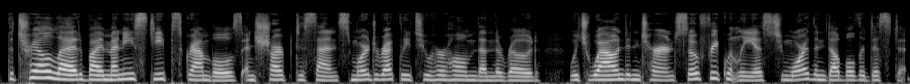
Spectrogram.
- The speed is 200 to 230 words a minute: Yes, fast, 205 wpm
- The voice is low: No, high, 210 Hz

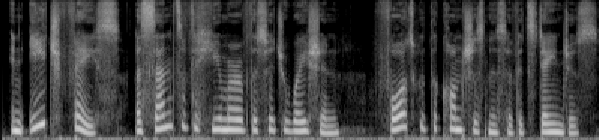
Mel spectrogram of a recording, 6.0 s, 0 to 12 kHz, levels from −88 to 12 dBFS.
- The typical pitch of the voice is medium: No, high, 240 Hz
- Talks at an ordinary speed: Yes, average, 180 wpm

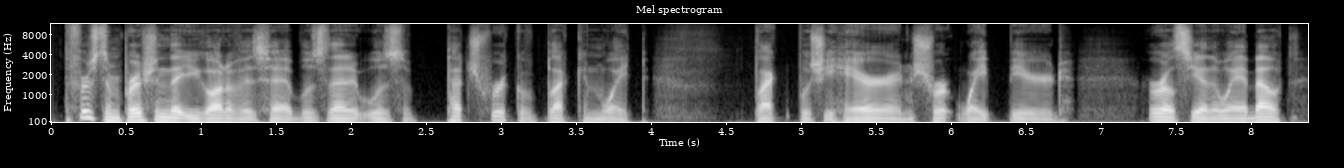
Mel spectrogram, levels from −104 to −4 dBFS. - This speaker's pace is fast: Yes, fast, 220 wpm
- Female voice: No, male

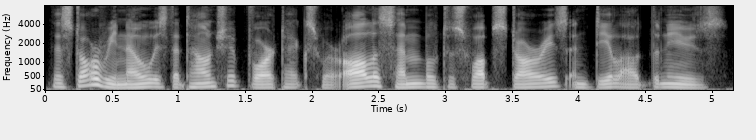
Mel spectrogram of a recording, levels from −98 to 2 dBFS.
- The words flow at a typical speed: No, fast, 220 wpm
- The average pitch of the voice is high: No, low, 125 Hz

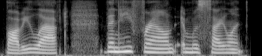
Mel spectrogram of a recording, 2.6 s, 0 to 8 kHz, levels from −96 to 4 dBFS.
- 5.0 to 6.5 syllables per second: Yes, 5.7 syllables/s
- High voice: Yes, high, 200 Hz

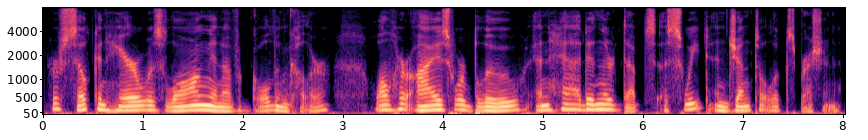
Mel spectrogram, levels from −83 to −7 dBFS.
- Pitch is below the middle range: Yes, low, 120 Hz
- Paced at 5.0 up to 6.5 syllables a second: No, 4.7 syllables/s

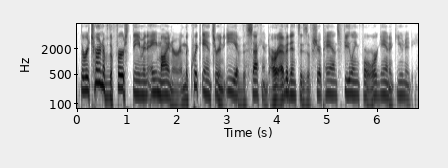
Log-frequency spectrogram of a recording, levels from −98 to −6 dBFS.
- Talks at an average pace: No, fast, 230 wpm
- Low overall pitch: No, medium, 155 Hz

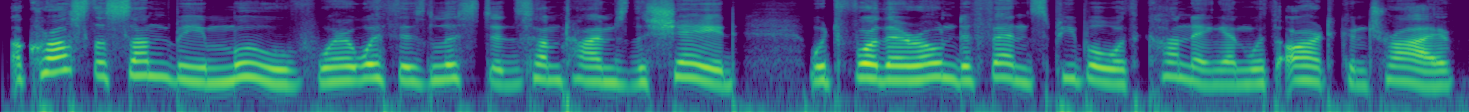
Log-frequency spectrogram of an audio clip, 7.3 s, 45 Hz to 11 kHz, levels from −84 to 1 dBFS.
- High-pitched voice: Yes, high, 215 Hz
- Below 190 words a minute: Yes, average, 180 wpm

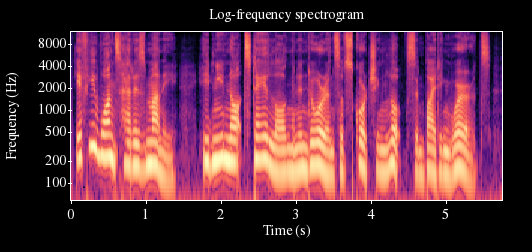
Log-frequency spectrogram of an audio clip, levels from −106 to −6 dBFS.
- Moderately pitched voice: Yes, medium, 170 Hz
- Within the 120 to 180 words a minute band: No, average, 200 wpm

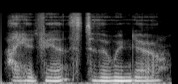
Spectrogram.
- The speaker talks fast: No, average, 170 wpm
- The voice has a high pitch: No, medium, 170 Hz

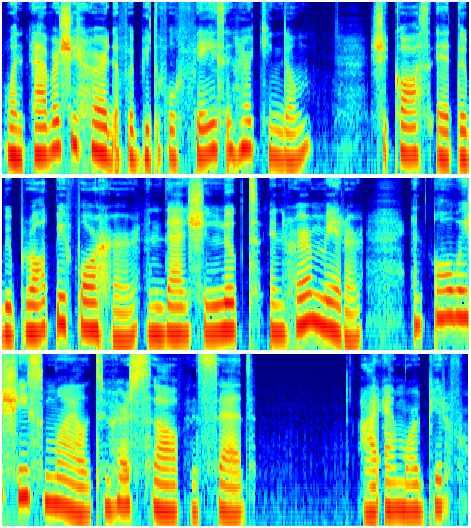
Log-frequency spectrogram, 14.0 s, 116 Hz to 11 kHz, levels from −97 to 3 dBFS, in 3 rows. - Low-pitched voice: No, high, 200 Hz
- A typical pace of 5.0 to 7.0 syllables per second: No, 4.5 syllables/s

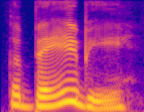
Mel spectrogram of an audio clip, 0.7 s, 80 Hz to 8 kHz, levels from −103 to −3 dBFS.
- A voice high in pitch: Yes, high, 195 Hz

